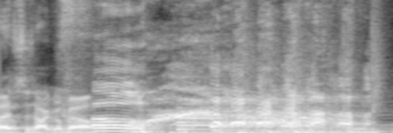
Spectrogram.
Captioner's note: laughing; bright music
